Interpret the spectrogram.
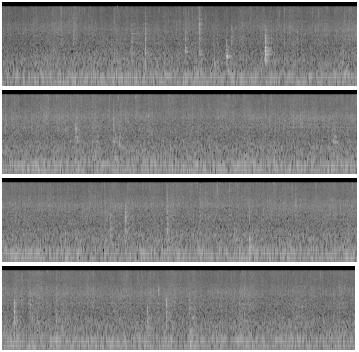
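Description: Sliced bell peppers and other vegetables sizzling steadily in hot oil in a frying pan over medium-high heat as they are stir-fried, with a utensil clicking against the pan now and then.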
